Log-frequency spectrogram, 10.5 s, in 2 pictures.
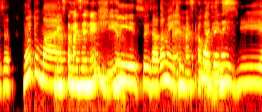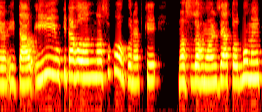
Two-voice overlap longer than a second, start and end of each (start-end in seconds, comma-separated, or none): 3.4-4.8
